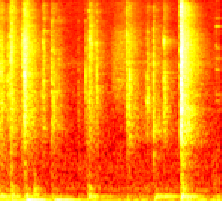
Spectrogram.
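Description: Faint clatter of typing on a computer keyboard while entering a search, a few quick, irregular key taps with one sharper stroke near the end.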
